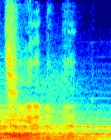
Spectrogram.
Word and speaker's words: Tiananmen: do you say it how do you say it what is it Tiananmen yeah you got it hey that shirt was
